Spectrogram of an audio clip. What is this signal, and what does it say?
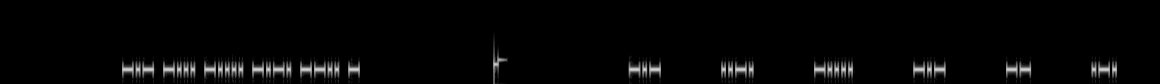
Morse code, heard as a keyed tone, about 36 wpm, spaced as for 18 wpm, 700 Hz. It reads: KB6CZT KF6KMR
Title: USA Call Signs - 6 Characters - 6x Character Spacing - 35wpm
